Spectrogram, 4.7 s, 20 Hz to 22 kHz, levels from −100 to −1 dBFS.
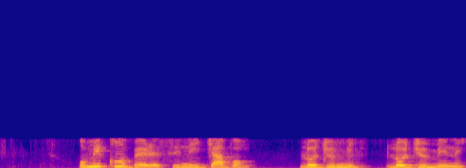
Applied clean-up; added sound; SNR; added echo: neural separator model SepFormer DNS4.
